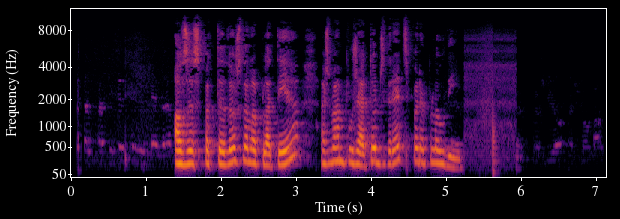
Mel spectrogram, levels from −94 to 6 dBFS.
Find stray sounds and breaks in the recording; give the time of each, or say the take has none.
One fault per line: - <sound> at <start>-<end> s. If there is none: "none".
- thud at 5.4-5.7 s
